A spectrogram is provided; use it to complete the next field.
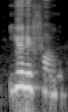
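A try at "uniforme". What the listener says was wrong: No, you're saying U. Don't make it U. Now say un.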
